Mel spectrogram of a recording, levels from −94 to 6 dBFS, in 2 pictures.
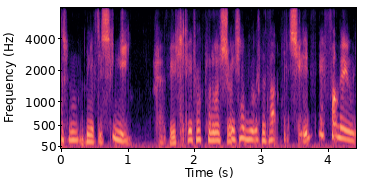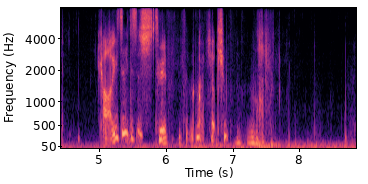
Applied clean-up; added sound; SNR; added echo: neural diffusion model UNIVERSE++.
